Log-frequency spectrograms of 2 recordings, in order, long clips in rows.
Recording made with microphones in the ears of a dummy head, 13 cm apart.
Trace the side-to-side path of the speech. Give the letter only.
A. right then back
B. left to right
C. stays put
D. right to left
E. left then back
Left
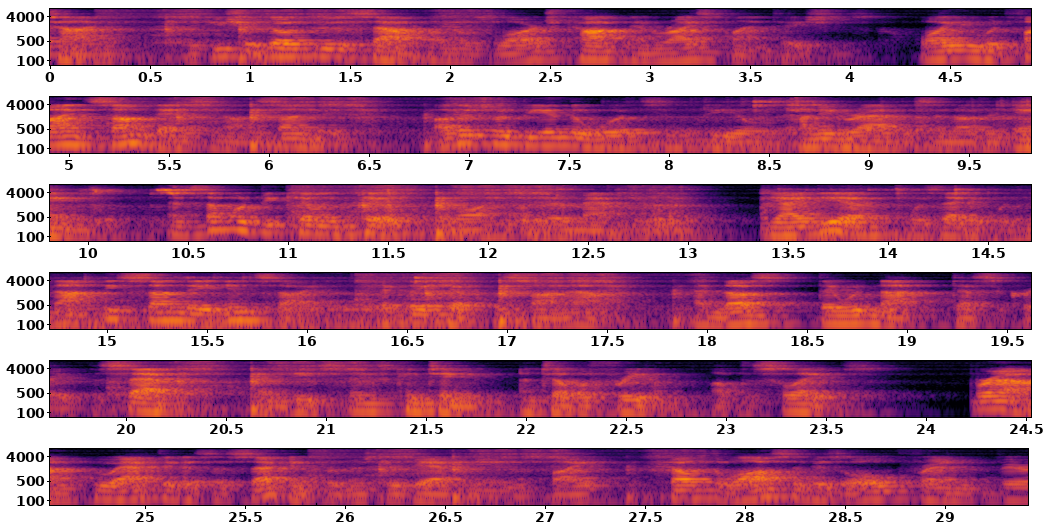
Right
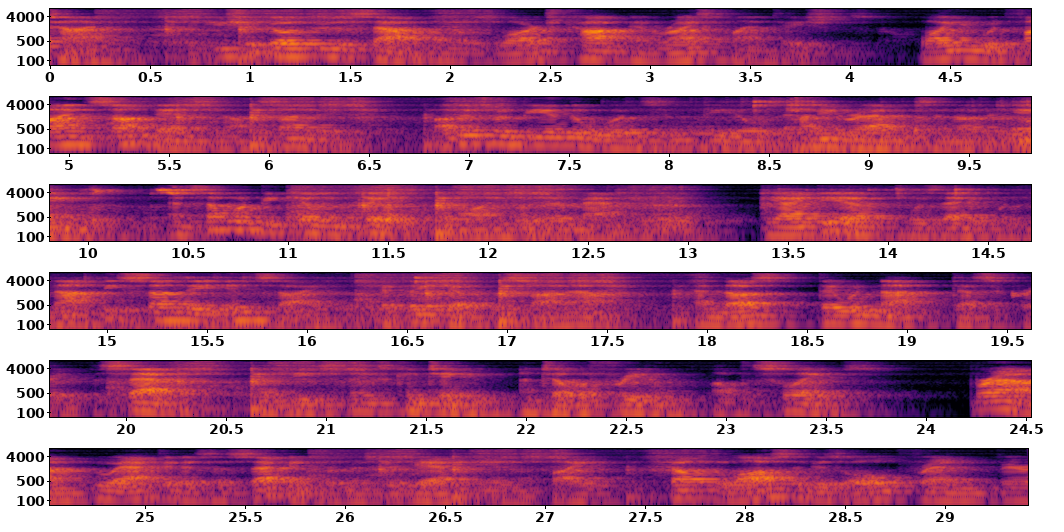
C.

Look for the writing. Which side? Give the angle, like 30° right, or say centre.
centre.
